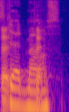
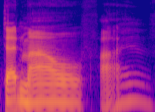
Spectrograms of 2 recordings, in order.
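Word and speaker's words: deadmau5: If I see that I'm like dead mau five. Wow. That's how I used to pronounce it.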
